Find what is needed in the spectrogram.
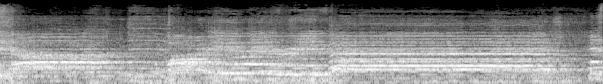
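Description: Ensemble of voices singing a musical-theatre number over accompaniment, in long held notes. The last note swells into a chord held for about the final three seconds and cuts off just before the end.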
